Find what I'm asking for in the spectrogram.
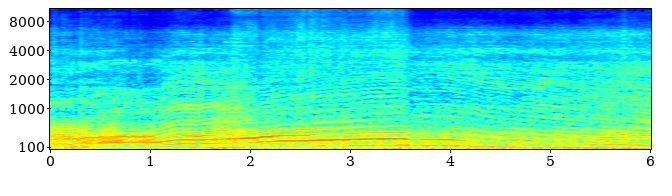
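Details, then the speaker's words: Honda CR250 two-stroke supermoto with a Mikuni carb, riding: revs climb, then the note breaks up and dives out with no power up top, while off-idle is fine. Owner suspects the main jet is too large. Rich main jet sputter under load. "all right now I'm gonna run the bike so you guys can hear it when I'm riding and I think it's even more noticeable the sputtering out and lack of power"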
